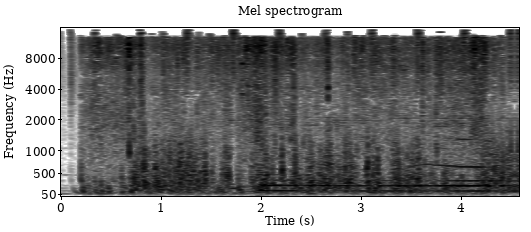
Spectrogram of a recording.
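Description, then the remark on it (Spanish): A Russian submarine, the most modern of Putin's fleet, sailing out for the first time: a loud, steady rush of churning water and wind, joined partway through by a sustained low mechanical drone with a faint higher whine. No one speaks. “Bueno, pues así sonaba la primera vez que salió a navegar hace tan solo un año”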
